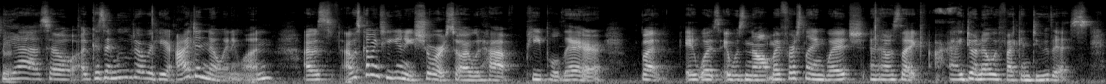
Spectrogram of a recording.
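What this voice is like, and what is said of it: American-sounding accent with slight foreign traces. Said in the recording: “how is your accent American? ... I hear you're from somewhere else every once in a while ... Your accent's amazing.”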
